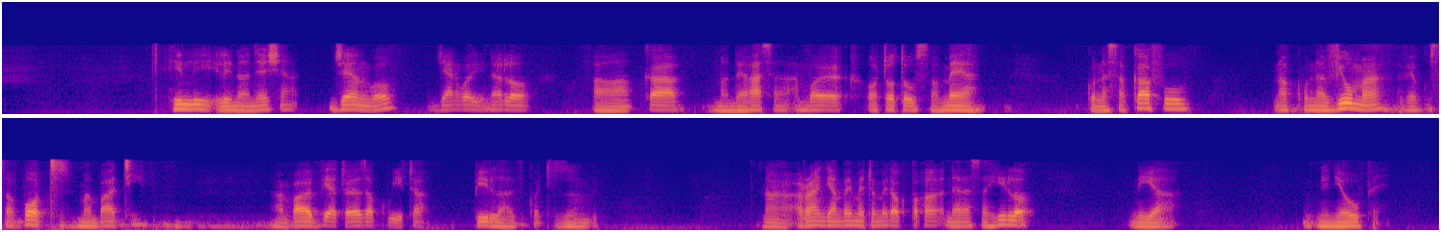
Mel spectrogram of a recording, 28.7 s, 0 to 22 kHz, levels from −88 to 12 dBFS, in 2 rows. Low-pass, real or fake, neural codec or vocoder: 5.4 kHz; fake; codec, 16 kHz, 0.5 kbps, X-Codec, WavLM features, trained on Multilingual LibriSpeech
